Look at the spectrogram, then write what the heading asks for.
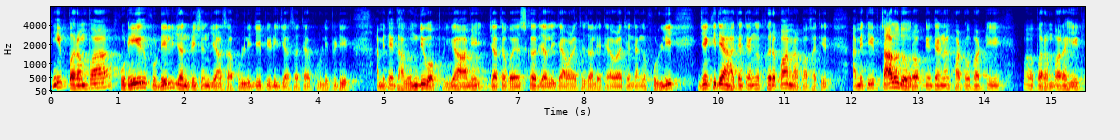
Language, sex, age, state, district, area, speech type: Goan Konkani, male, 60+, Goa, Canacona, rural, spontaneous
